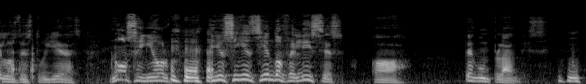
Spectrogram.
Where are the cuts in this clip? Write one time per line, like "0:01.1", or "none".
none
